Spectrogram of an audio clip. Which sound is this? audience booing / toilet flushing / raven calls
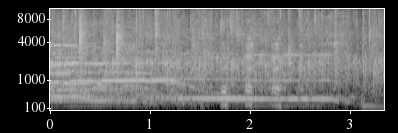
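audience booing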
